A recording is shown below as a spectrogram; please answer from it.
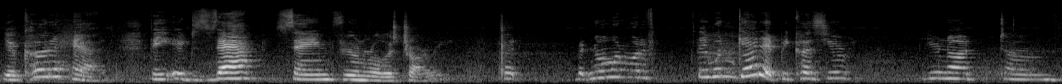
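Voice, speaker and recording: A wry, long-married wife who cuts her husband down with blunt, teasing remarks, played by an older woman. Her voice sits high and swoops widely, and she takes her time over each line. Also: expressive, slow, a little hiss or hum, low-quality recording. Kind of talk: film drama acting.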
